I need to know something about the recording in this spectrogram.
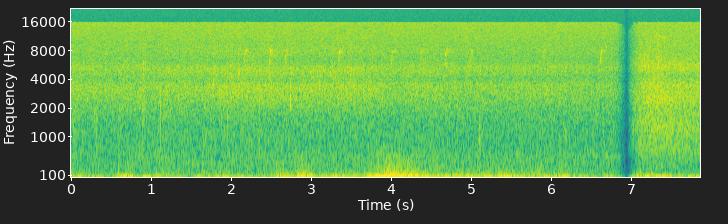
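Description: Footsteps crunch on a dirt trail and fade into the distance.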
